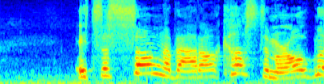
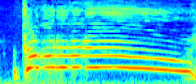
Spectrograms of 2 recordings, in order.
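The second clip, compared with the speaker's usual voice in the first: high rooster crow, held long. Pretend. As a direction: crow like a cockerel at dawn. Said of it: "I'm making farm animal noises".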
